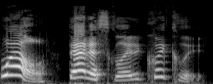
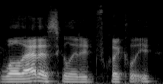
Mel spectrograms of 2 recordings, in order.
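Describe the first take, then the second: First: It is said with lively expression. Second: It is said flatly, without expression.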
